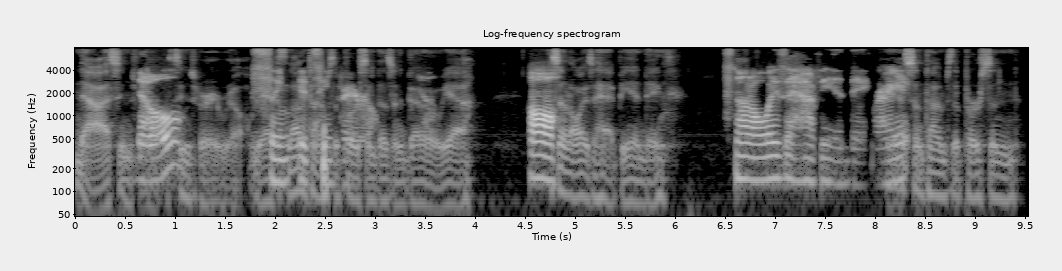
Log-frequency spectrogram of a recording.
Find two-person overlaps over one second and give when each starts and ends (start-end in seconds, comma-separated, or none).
1.8-3.1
